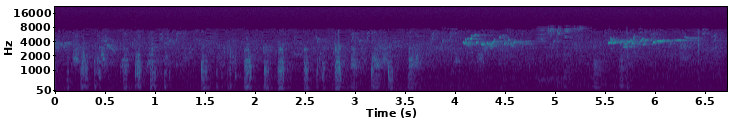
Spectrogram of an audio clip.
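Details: A domestic duck flock while two adult females wrestle for dominant position and drakes join in to mate. A fast run of rasping quacks comes first, then fades. Thin high whistles of small birds follow near the end.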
